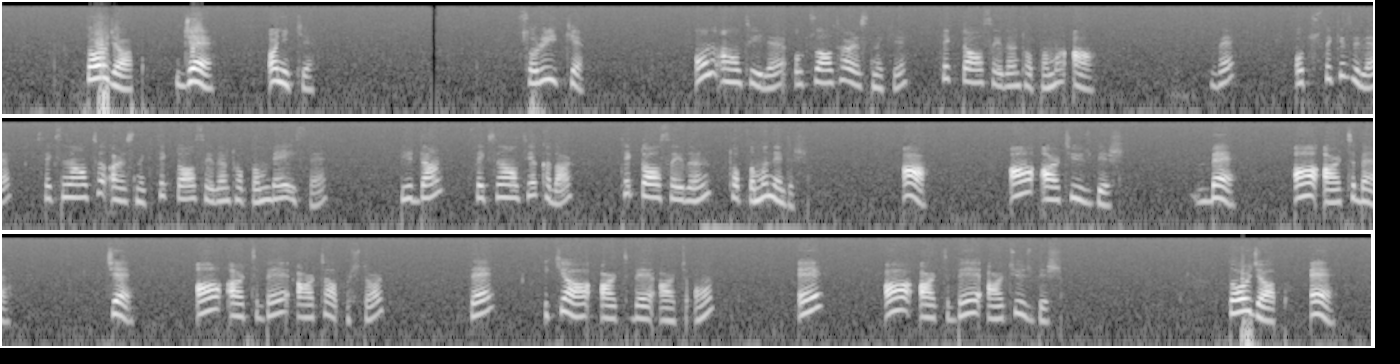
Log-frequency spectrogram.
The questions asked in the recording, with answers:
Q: 16 ile 36 arasındaki tek doğal sayıların toplamı A ve 38 ile 86 arasındaki tek doğal sayıların toplamı B ise 1'den 86'ya kadar tek doğal sayıların toplamı nedir?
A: Doğru cevap E.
